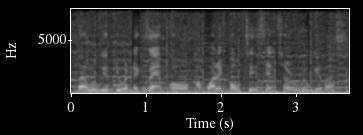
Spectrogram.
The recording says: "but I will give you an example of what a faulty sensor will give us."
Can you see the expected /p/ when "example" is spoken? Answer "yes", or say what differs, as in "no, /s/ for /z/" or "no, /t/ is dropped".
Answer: yes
